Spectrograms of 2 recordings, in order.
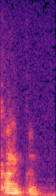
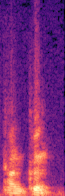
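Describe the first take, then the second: First: The stress is on the first syllable. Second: The stress is on the second syllable. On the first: The speaker calls it wrong. "It's not Cancun" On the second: The speaker calls it right. "with accent here. There is an accent mark"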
